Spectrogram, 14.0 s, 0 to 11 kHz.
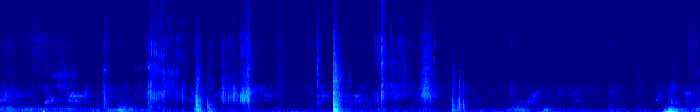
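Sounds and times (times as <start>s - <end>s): packaging clicks and crinkles: 7.2s - 8.9s.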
